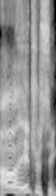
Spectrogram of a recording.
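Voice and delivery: big, loud, stagey, projected theatrical gush. Retelling a loud passenger's remark on a plane: imitating loud theatrical woman. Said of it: "And she was so loud".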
